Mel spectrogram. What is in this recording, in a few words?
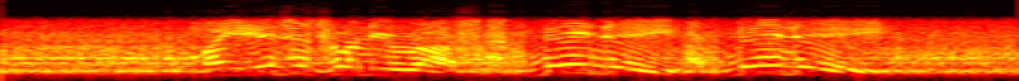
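English damaged engine mood medium; speech; War Thunder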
